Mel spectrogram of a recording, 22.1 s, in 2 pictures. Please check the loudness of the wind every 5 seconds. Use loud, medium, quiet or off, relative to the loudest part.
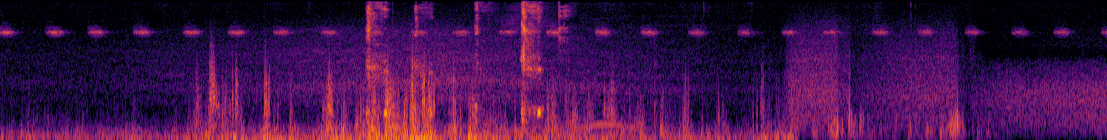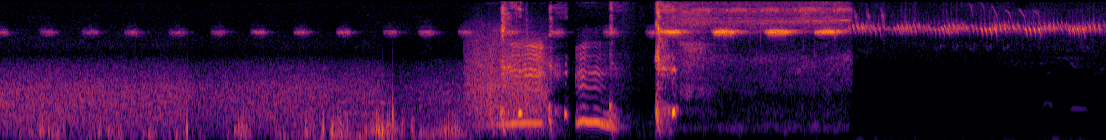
loud, medium, medium, medium, off.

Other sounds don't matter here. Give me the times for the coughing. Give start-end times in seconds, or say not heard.
3.6-5.5, 16.1-17.9.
